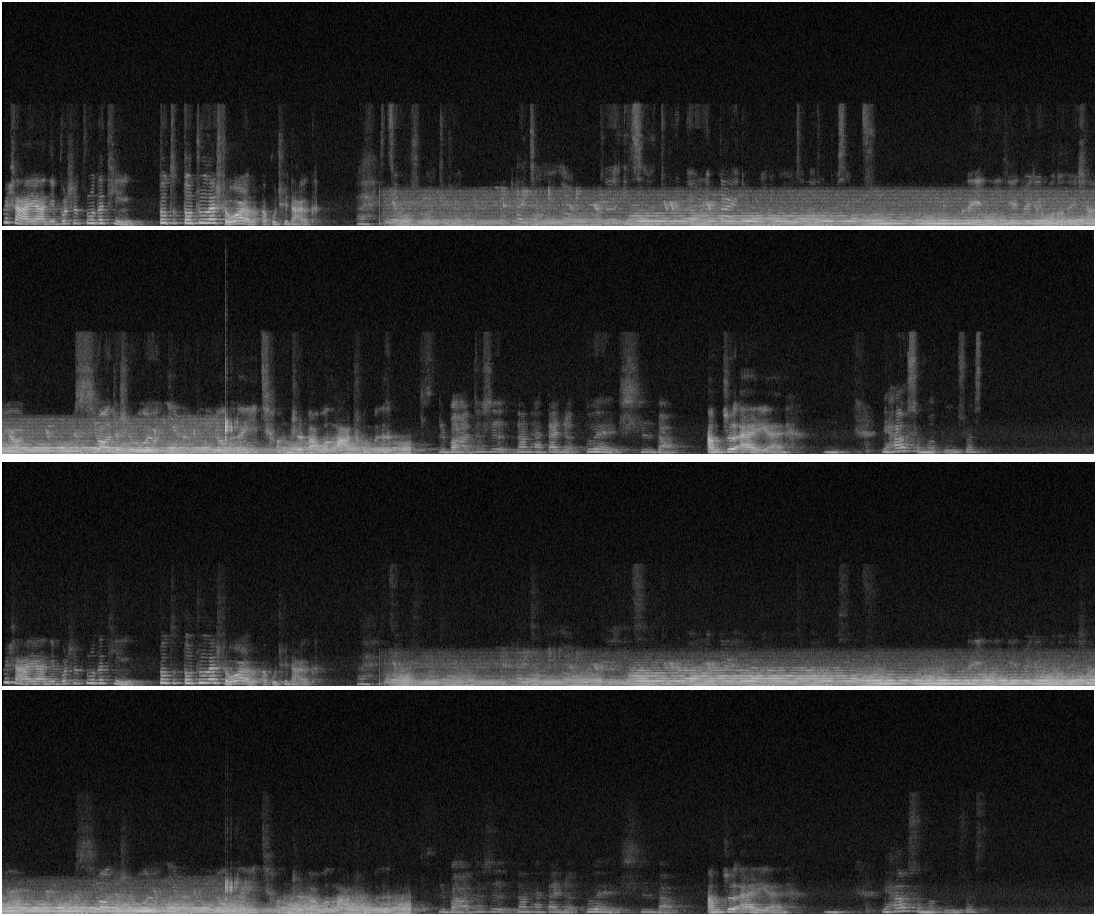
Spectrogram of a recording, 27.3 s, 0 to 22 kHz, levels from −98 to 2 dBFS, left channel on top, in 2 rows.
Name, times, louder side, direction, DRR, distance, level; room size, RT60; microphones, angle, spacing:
voice 1, 0.0-3.9 11.9-14.0 14.6-18.6 22.5-23.6, left 3 dB, 45° left, 1.2 m, -34 dB
voice 2, 4.4-5.8 6.4-11.1 19.1-22.1 23.9-25.9, left 2 dB, 75° left, 2.4 m, -44 dB
Bird vocalization bird call bird song, 4.7-16.5, left 7 dB, 90° left, 3.6 m, -45 dB
sound 1, 4.8-18.8, right 2 dB, 65° right, 1.1 m, -31 dB
27.0 x 25.5 x 8.7 m
head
